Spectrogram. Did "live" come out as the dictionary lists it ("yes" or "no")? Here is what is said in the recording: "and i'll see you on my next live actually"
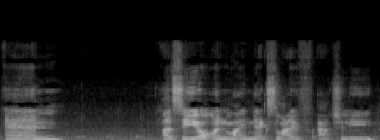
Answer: no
